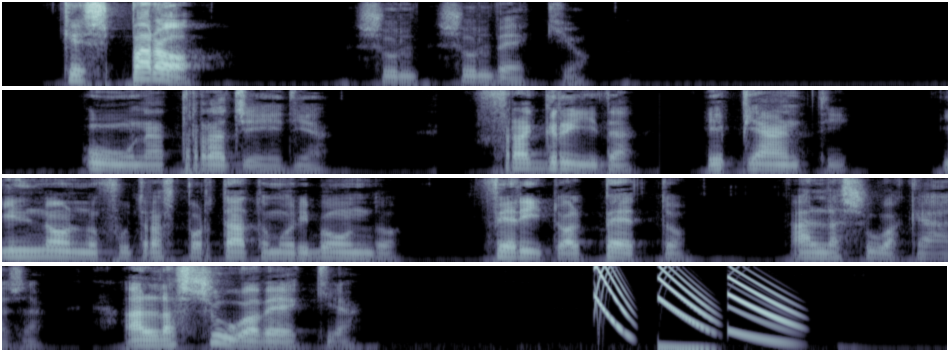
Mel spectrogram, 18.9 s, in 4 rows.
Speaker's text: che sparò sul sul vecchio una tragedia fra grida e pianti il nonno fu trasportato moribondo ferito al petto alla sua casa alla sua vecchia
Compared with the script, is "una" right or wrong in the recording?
right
